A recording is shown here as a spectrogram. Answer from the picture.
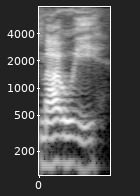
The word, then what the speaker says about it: Maui: And it's probably pronounced with three syllables, Maui.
